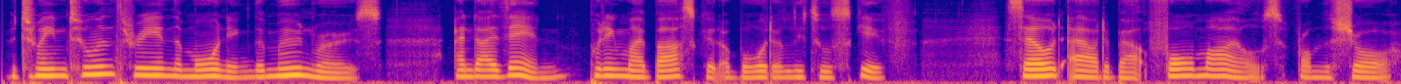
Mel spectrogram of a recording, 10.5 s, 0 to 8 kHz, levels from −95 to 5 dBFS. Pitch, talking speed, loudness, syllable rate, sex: 185 Hz, 160 wpm, -17 LUFS, 4.2 syllables/s, female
